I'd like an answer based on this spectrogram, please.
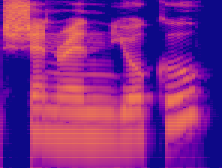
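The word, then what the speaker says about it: Shinrin-yoku: Shinrin yoku.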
